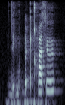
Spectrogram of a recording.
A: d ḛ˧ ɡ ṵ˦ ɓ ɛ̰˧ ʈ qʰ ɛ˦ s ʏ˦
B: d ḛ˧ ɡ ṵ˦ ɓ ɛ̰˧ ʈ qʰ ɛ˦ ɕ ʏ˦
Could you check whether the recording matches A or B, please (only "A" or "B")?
A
